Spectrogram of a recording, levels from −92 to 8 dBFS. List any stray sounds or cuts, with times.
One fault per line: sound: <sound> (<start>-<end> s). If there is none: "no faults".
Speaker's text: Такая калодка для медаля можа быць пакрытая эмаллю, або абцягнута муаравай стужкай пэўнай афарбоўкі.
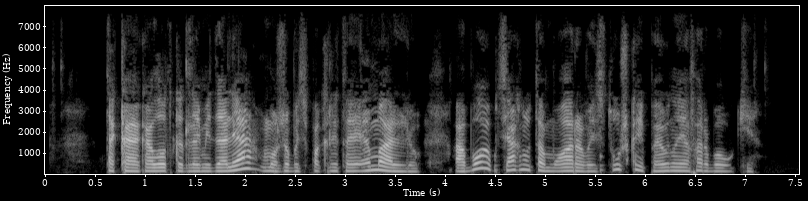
no faults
